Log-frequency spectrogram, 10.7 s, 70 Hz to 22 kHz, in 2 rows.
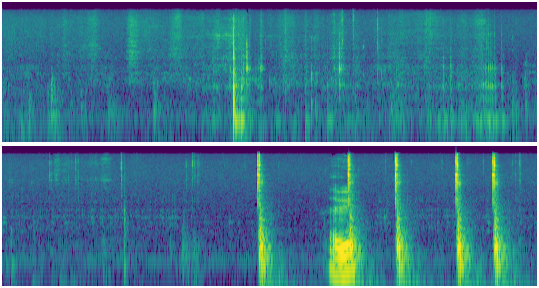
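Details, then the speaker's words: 1997 Renault Twingo 1 central locking, tested after disconnecting two ground wires for cleaning: five sharp clunks about half a second apart in a quiet cabin. The actuators click but the locks don't move, cause still unknown. "actionnariat du tout on entend le bruit mais c'est tout"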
